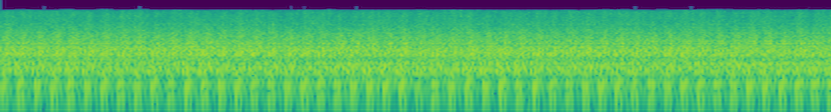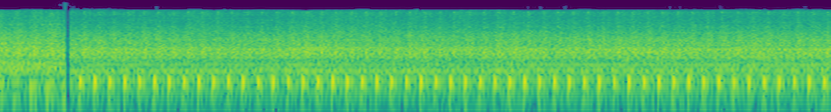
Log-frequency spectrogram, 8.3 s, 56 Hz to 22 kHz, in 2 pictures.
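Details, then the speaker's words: Honda FR600 5.5 hp tiller of unknown year, started on choke after sitting two and a half weeks: a steady single-cylinder putter, smooth with no misses, no oil burning. It bogs when tilling without half choke; the owner suspects the carburetor. "see how it starts started right up it's a honda it doesn't seem to burn any low or anything"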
